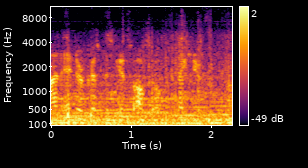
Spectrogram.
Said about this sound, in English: on board an airplane, about ready to take off for the trip overseas to the Chaos Communications Congress. Listen to the announcement.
